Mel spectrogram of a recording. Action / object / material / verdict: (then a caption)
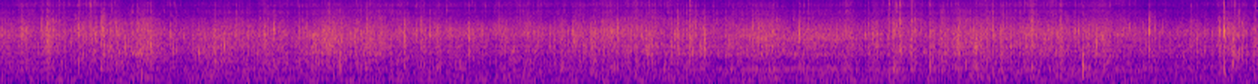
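scrape / plastic bubble wrap / plastic / none. Long pointed red nails scratch and squeeze a roll of red plastic bubble wrap held in both hands. A steady, dense, bright crackling rustle with no low end runs throughout, broken by a few sharper ticks and pops.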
